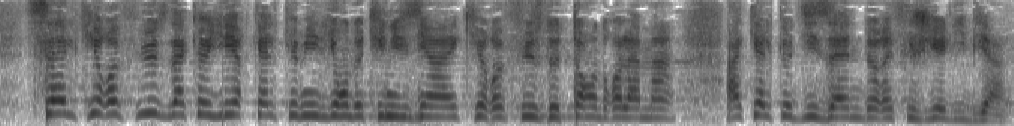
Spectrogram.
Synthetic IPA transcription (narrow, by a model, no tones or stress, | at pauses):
sɛlkʲiʁəfyzd̪akʲəjiʁkʲɛlkəmiljɔ̃d̪ət̪ynizjɛ̃ekʲiʁəfyzd̪ət̪ɑ̃d̪ʁəlamɛ̃akʲɛlkəd̪izɛnd̪əʁefyʒjelibjɛ̃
